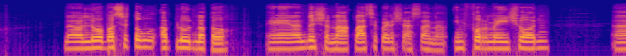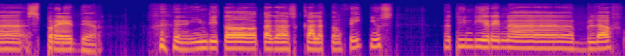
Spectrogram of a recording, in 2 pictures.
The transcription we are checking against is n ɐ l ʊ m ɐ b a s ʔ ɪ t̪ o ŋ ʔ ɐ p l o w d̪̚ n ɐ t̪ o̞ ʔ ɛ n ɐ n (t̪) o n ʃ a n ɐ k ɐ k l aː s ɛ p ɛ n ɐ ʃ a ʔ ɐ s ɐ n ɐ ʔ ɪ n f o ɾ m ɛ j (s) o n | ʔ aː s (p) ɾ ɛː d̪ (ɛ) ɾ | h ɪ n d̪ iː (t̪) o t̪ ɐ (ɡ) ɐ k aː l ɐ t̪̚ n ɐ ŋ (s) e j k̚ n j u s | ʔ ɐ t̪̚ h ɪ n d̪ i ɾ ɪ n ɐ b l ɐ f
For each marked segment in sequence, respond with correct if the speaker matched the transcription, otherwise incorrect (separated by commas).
incorrect, incorrect, correct, correct, correct, correct, incorrect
